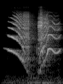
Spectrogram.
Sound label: Creak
